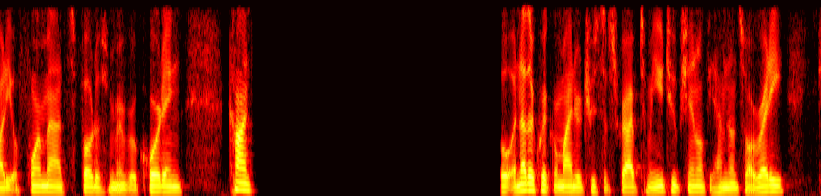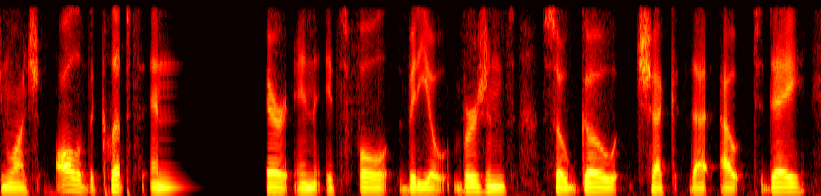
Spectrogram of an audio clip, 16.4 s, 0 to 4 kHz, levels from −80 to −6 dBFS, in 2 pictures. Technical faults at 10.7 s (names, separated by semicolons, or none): long network dropout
